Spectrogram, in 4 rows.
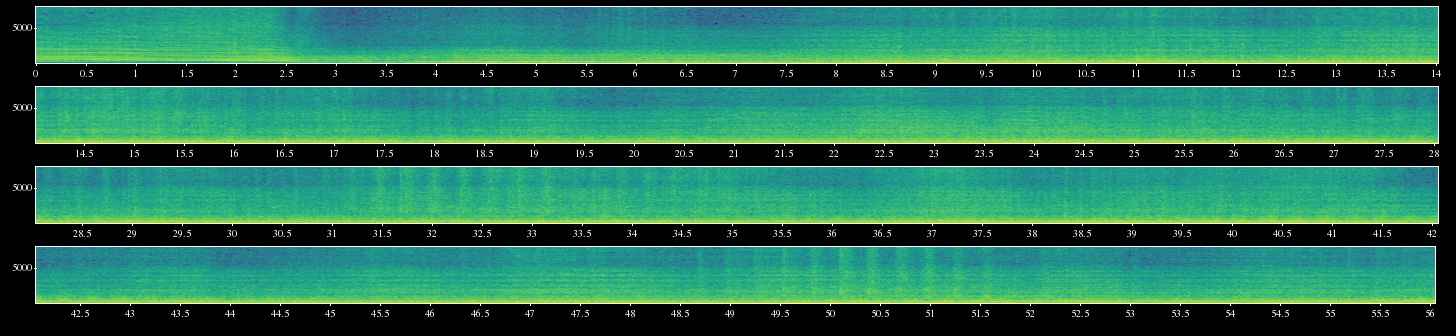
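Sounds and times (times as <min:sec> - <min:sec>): locomotive engine hum: 0:00.0 - 0:18.6
train wheels rumbling and rattling: 0:00.0 - 0:56.0
clickety-clack over rail joints: 0:05.6 - 0:06.6, 0:07.8 - 0:56.0.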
